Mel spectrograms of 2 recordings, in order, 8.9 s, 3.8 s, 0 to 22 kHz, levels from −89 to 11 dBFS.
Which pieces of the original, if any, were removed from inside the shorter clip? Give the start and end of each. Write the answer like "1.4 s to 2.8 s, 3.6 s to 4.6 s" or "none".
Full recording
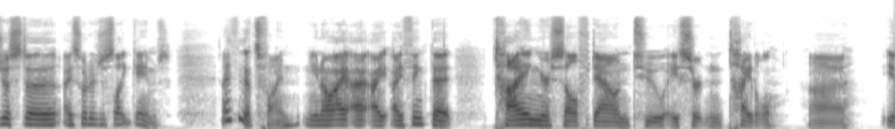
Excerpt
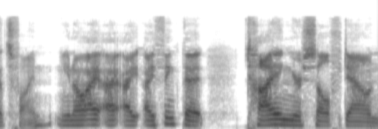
none

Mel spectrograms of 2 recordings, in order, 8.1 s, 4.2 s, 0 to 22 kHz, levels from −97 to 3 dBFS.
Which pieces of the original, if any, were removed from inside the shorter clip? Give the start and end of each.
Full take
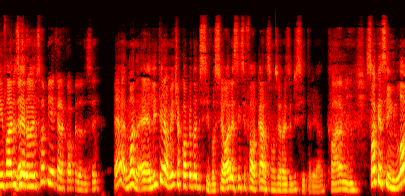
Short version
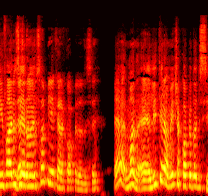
none

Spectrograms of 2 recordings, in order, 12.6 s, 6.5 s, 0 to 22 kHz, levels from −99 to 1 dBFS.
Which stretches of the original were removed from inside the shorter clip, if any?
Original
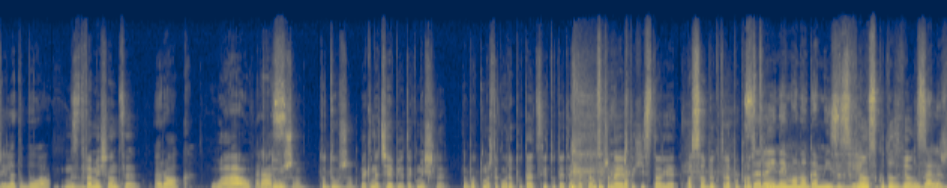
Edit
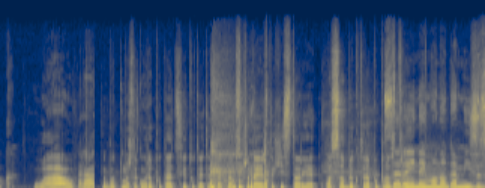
3.6 s to 6.1 s

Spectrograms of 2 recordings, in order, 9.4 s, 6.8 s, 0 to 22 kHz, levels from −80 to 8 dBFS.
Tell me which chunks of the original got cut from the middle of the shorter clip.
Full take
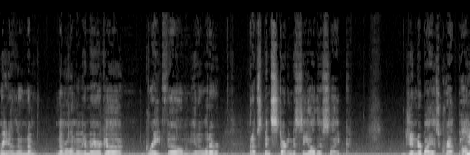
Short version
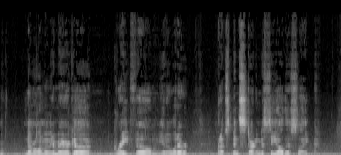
none

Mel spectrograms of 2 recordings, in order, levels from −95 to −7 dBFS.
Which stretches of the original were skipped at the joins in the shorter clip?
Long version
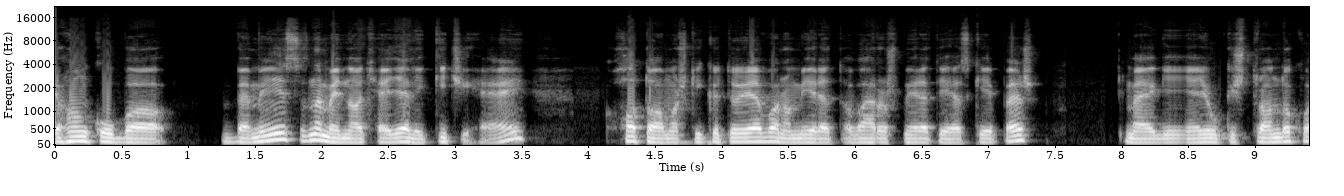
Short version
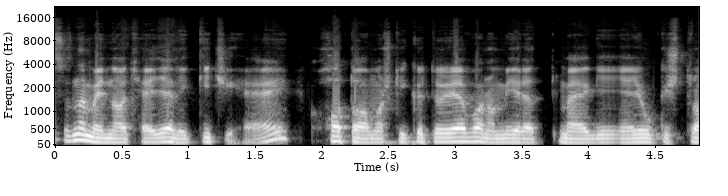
3.6 s to 4.1 s, 5.9 s to 7.9 s

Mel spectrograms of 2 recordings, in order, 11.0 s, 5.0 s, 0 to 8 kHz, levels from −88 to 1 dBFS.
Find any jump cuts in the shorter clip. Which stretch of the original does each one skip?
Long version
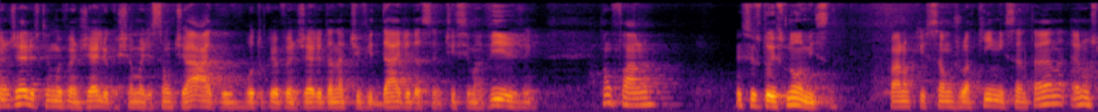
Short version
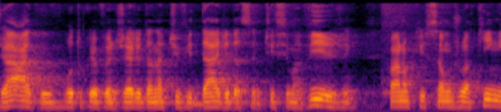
5.6 s to 8.8 s

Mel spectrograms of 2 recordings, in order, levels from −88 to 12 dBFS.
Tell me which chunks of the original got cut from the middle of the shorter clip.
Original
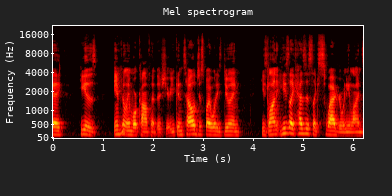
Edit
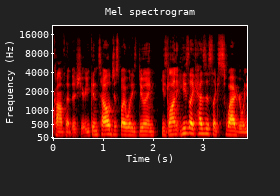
3.8 s to 4.1 s

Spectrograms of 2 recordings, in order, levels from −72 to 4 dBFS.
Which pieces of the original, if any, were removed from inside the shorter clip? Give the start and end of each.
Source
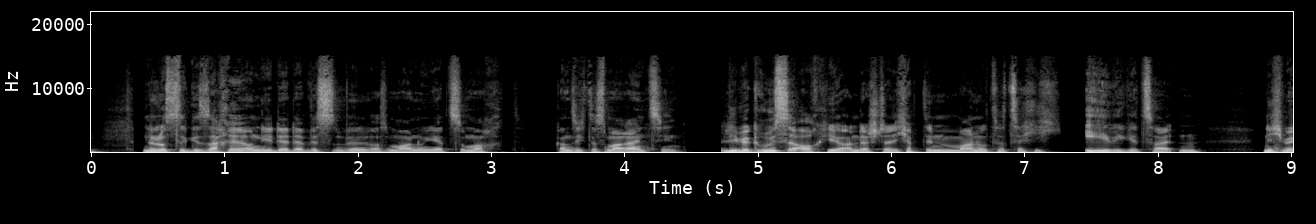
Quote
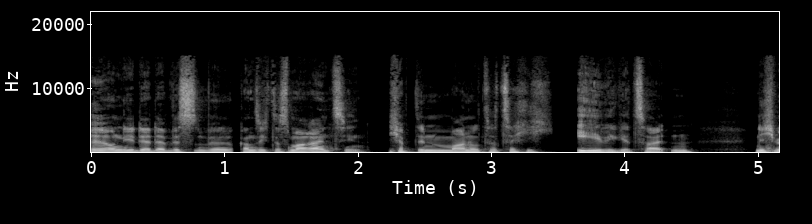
2.1 s to 3.4 s, 4.6 s to 6.0 s

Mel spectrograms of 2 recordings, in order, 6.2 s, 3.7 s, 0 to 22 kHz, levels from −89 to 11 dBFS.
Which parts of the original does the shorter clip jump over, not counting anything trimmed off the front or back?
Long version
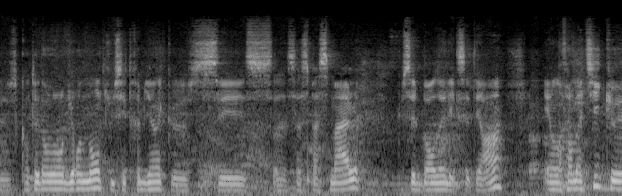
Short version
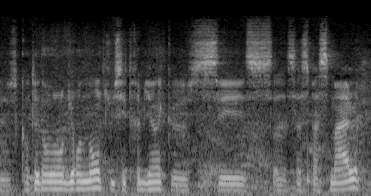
none

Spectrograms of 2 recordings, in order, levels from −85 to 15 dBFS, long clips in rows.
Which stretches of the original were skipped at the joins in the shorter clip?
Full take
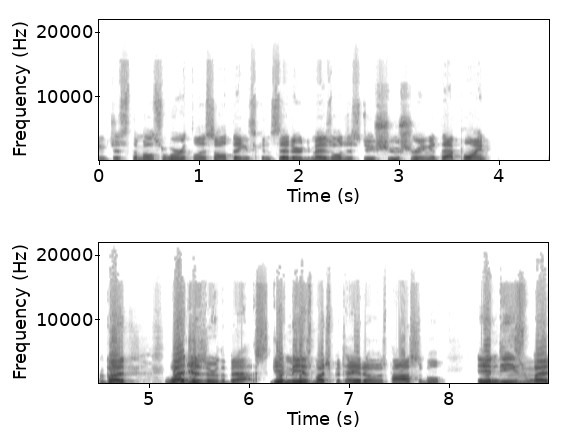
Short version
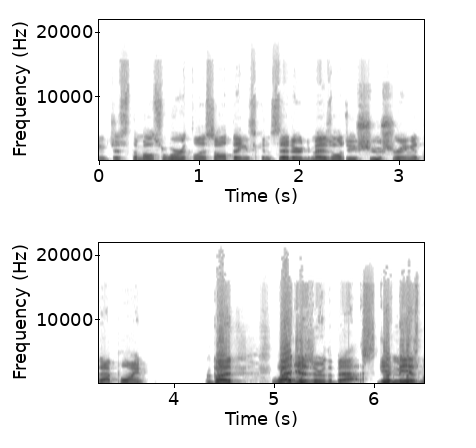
2.4 s to 2.6 s

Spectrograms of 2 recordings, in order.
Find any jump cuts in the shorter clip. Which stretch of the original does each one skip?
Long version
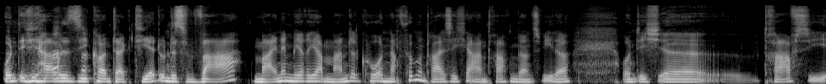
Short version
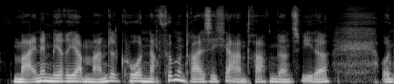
none

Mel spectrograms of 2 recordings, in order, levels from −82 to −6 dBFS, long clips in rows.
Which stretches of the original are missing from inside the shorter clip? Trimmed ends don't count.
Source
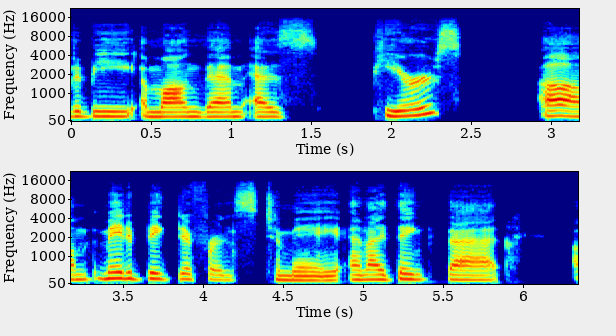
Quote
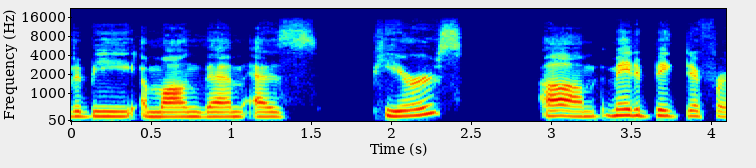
none

